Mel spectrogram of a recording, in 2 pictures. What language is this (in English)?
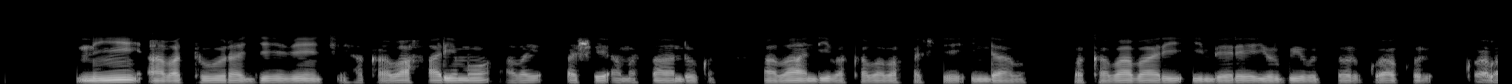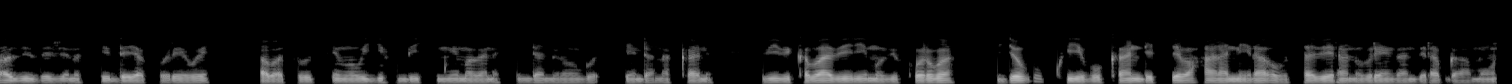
Kinyarwanda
